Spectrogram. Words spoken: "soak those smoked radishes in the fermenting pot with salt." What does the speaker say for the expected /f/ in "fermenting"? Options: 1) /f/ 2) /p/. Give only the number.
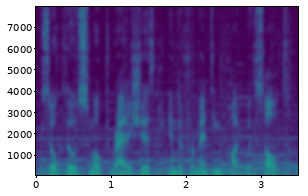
1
